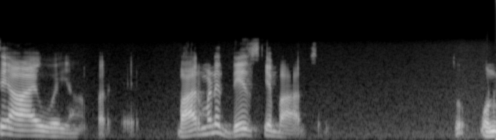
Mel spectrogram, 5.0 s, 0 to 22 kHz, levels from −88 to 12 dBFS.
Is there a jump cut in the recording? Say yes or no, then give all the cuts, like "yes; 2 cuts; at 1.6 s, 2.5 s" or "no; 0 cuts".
no; 0 cuts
